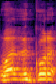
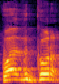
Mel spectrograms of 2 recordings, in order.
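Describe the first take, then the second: No difference in how they are said.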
